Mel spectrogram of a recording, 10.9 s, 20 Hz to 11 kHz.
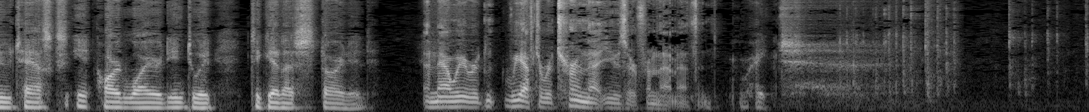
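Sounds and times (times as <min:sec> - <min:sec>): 
speech: 0:00.0 - 0:08.2
rapid typing on a computer keyboard while code is entered: 0:08.3 - 0:10.8.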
